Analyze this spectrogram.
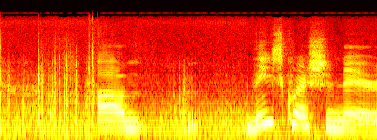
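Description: An elderly woman speaks with animation close to a microphone.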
